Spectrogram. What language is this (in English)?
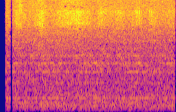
Urdu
